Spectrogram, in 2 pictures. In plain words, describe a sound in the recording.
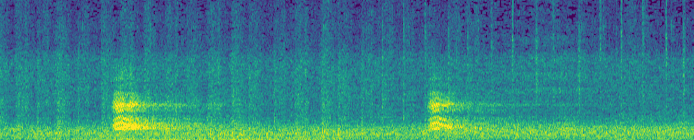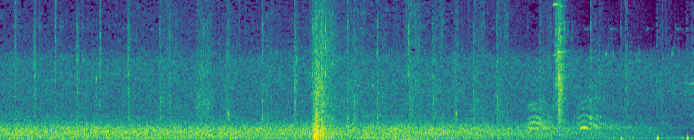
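Footsteps crunch quickly over snow and ground.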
